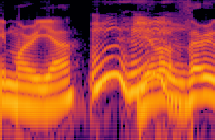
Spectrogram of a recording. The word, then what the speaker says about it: Marea: Il nome di Maria è molto bello perché noi in italiano lo pronunciamo Maria, però è scritto come marea, appunto la marea del mare.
